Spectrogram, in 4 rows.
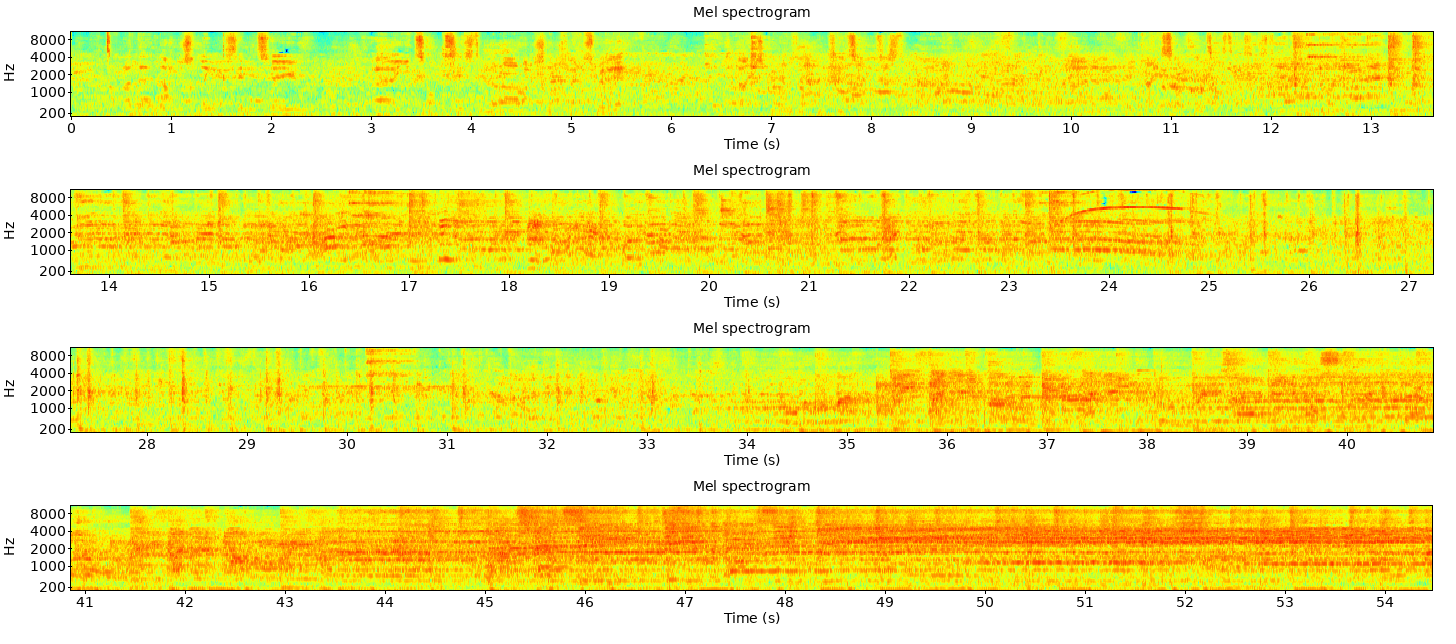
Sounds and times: Inside, large room or hall: 0:00.0 - 0:54.4
Music: 0:00.0 - 0:54.4.

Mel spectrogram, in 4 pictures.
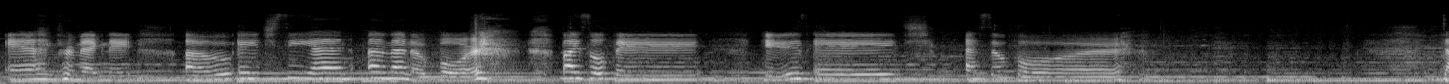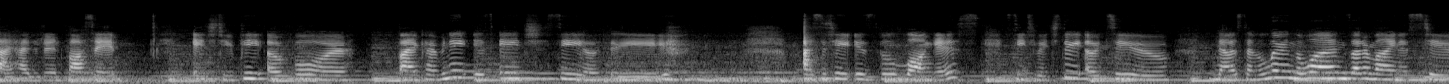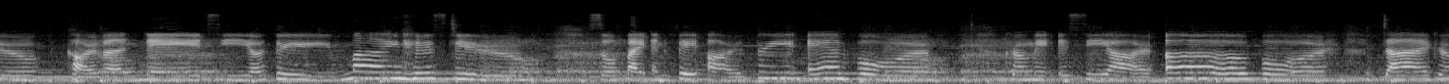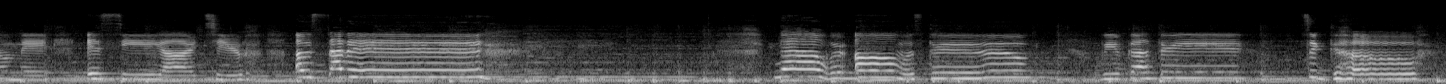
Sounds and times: Inside, small room: 0:00.0 - 0:57.9
Music: 0:00.0 - 0:57.9.

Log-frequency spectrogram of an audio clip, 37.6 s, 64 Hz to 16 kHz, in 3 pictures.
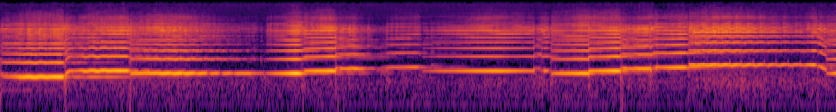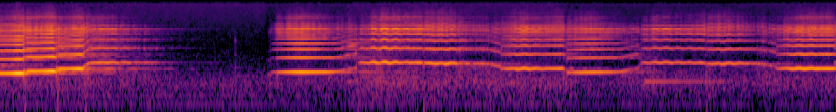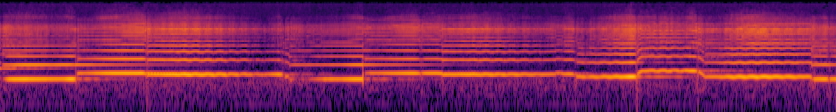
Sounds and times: Violin, fiddle: 0:00.0 - 0:15.2, 0:16.6 - 0:37.6.

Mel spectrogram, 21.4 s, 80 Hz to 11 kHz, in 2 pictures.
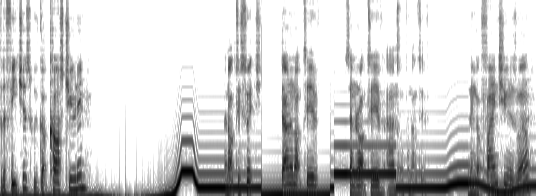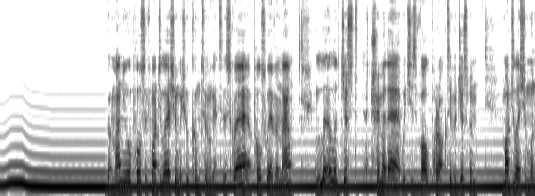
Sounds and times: Speech: 0:00.0 - 0:01.8, 0:04.5 - 0:08.6, 0:09.4 - 0:10.7, 0:12.9 - 0:21.4.

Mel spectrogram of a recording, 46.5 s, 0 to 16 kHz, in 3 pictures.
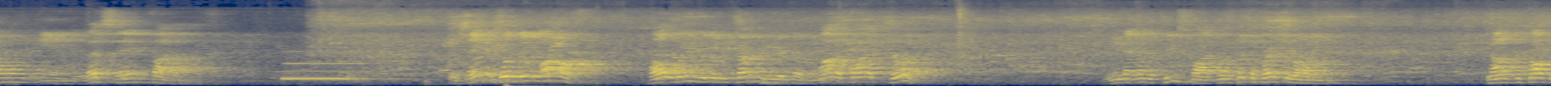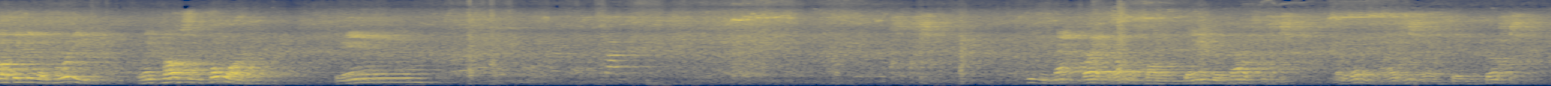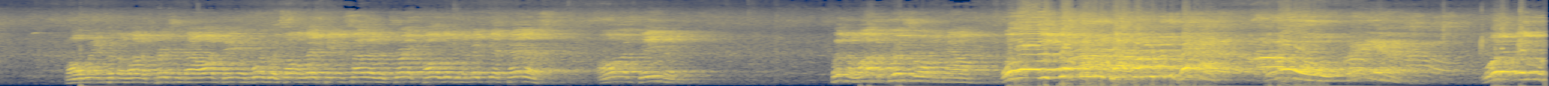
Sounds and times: Speech: 0:04.5 - 0:09.5, 0:11.1 - 0:13.6, 0:25.8 - 0:30.9, 0:31.7 - 0:38.1, 0:39.4 - 0:46.5.

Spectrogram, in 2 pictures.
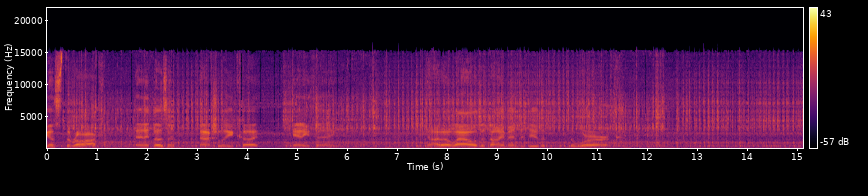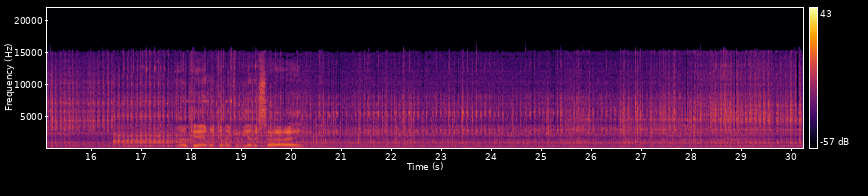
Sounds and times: Drill: 0:00.0 - 0:30.2.

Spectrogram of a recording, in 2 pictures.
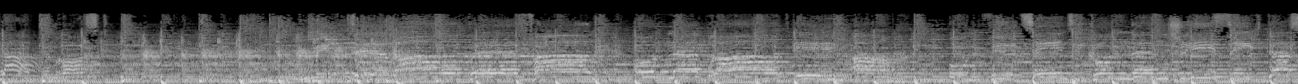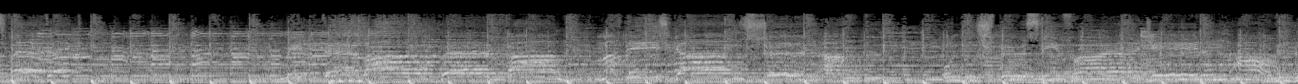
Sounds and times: Rock and roll: 0:00.0 - 0:25.9.

